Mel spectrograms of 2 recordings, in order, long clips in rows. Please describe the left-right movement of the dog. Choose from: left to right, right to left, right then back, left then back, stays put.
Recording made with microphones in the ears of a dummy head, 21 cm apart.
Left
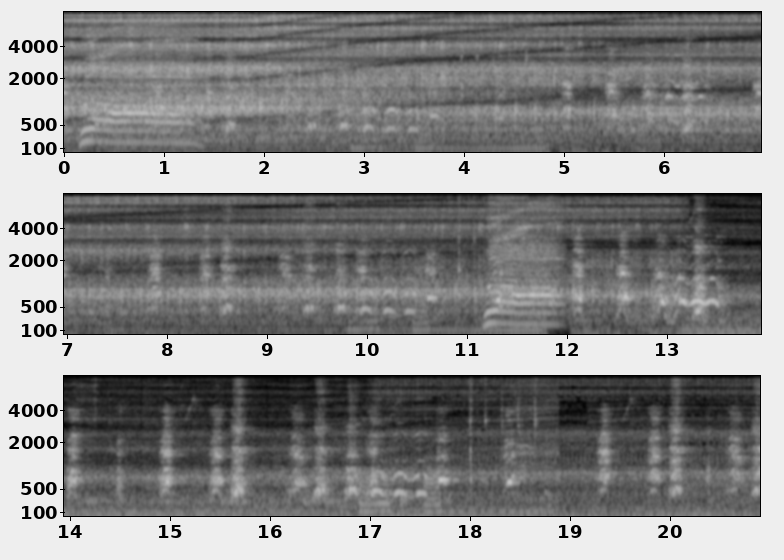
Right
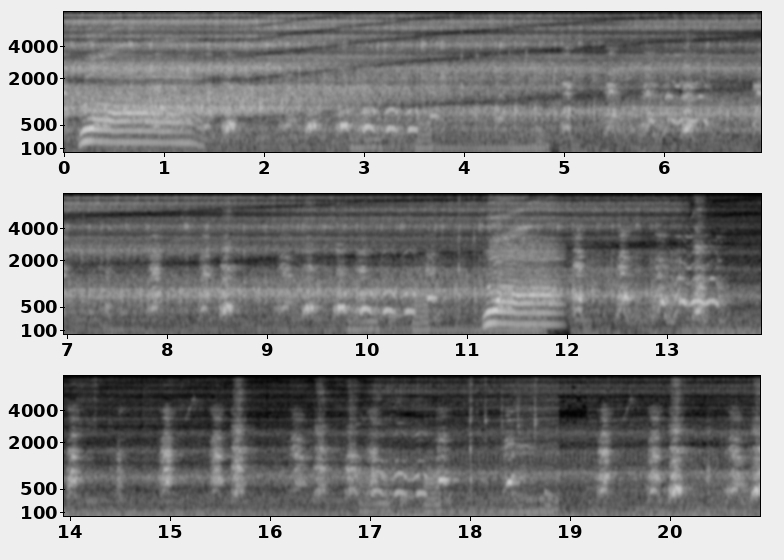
left then back.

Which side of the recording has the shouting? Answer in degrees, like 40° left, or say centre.
50° right.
